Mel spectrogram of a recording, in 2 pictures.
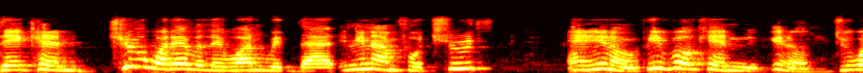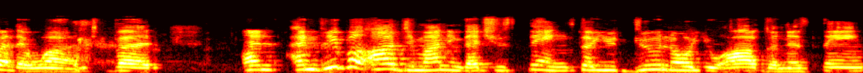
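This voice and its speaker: A woman speaks at a moderate pace in a fairly high, somewhat breathy voice with lively intonation. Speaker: talk show host. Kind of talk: interview.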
